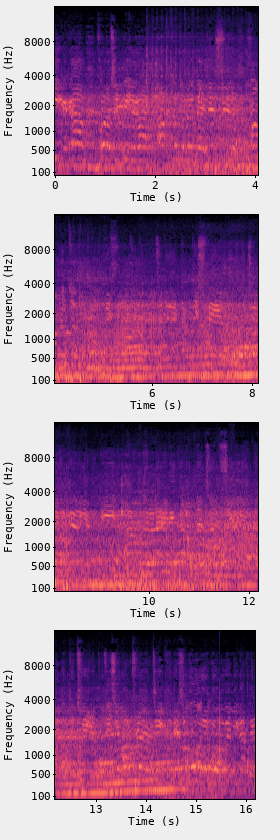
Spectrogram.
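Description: Rallycross Supercars racing on the circuit, several engines revving hard, their pitch climbing and dropping again and again as the cars accelerate and change gear.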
